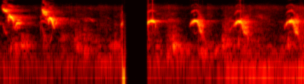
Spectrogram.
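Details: Long-tailed shrike giving harsh downslurred notes as part of a lure song, about one every half second, each a short scratchy chirp, with a single dry click in between.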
